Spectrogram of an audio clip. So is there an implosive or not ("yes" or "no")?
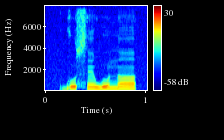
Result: no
